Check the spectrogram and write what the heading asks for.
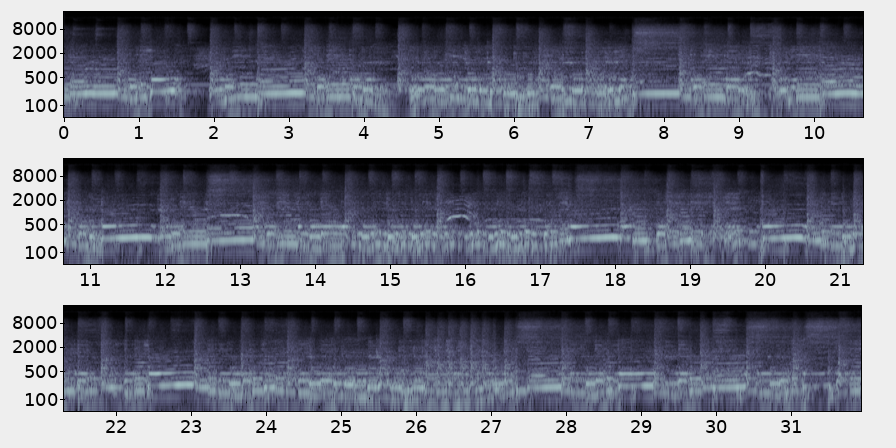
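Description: Live band music: a four-string electric bass playing moving lines over a drum kit keeping a steady beat.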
